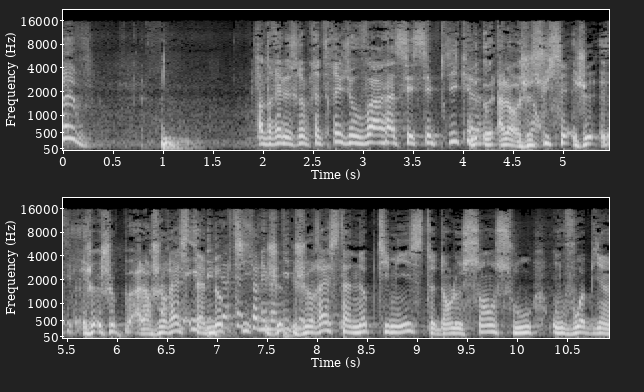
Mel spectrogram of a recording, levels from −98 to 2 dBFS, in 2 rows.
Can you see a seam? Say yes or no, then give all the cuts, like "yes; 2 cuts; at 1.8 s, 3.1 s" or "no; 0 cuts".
no; 0 cuts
